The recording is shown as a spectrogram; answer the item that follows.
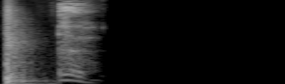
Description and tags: Medium Impact Man OS
Impact Male Voice
Impact, Male, Voice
